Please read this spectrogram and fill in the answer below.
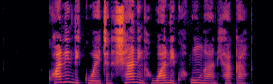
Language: Western Highland Purepecha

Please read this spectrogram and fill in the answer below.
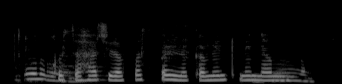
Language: Pashto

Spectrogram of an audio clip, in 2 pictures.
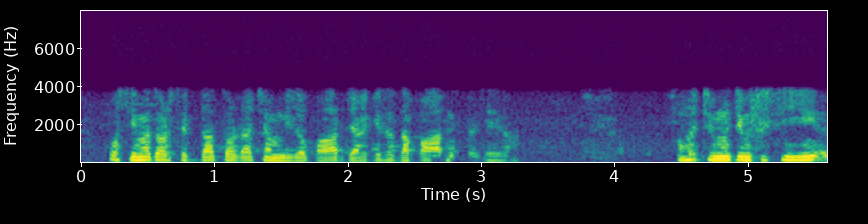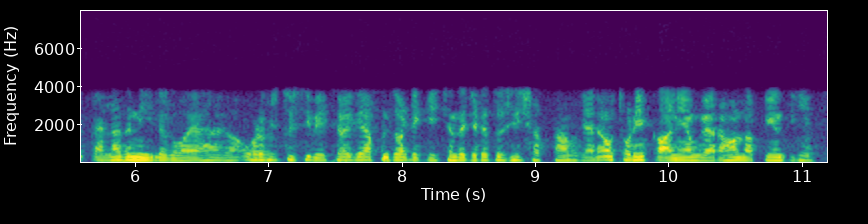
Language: Punjabi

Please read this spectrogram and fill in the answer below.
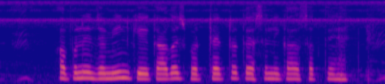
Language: Magahi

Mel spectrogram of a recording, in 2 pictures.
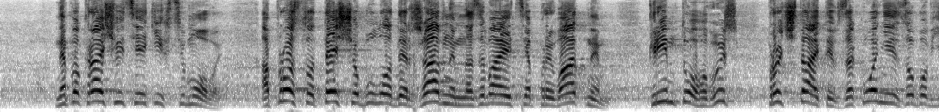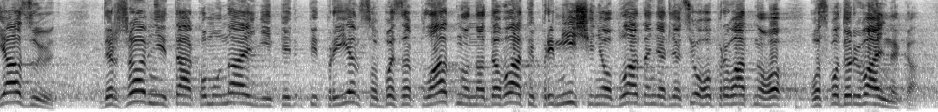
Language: Ukrainian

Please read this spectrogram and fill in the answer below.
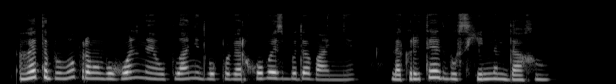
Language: Belarusian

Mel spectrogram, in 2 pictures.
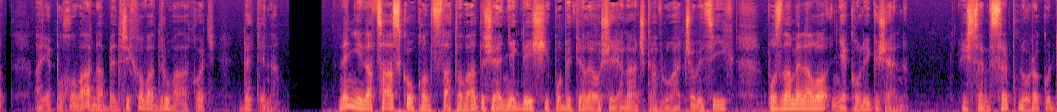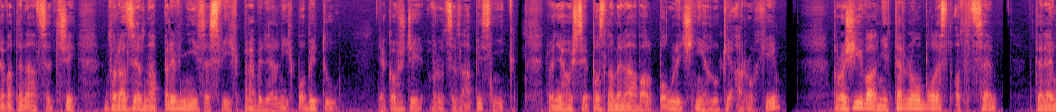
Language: Czech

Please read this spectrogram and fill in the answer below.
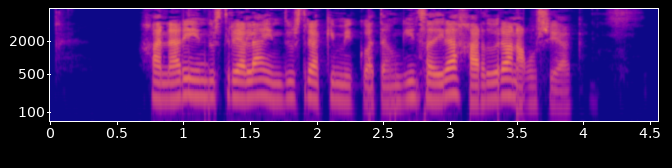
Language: Basque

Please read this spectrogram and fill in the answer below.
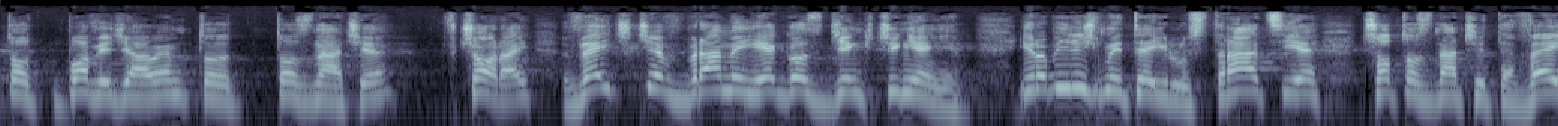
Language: Polish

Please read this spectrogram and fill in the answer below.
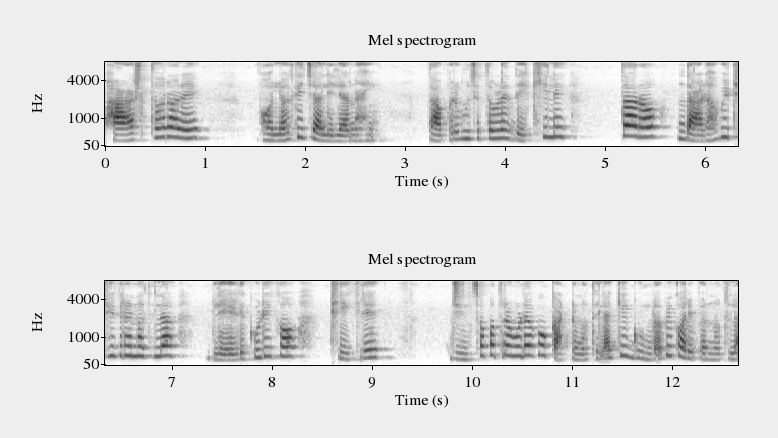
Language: Odia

